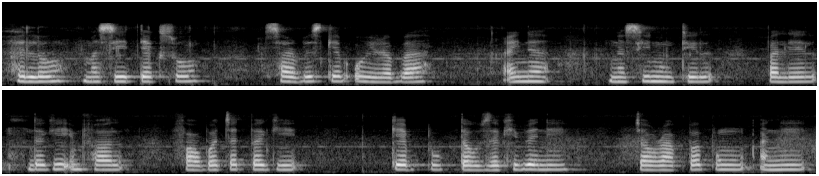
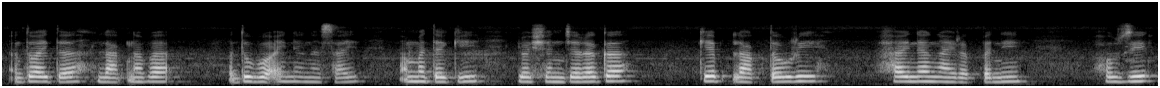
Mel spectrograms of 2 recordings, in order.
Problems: constant background noise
